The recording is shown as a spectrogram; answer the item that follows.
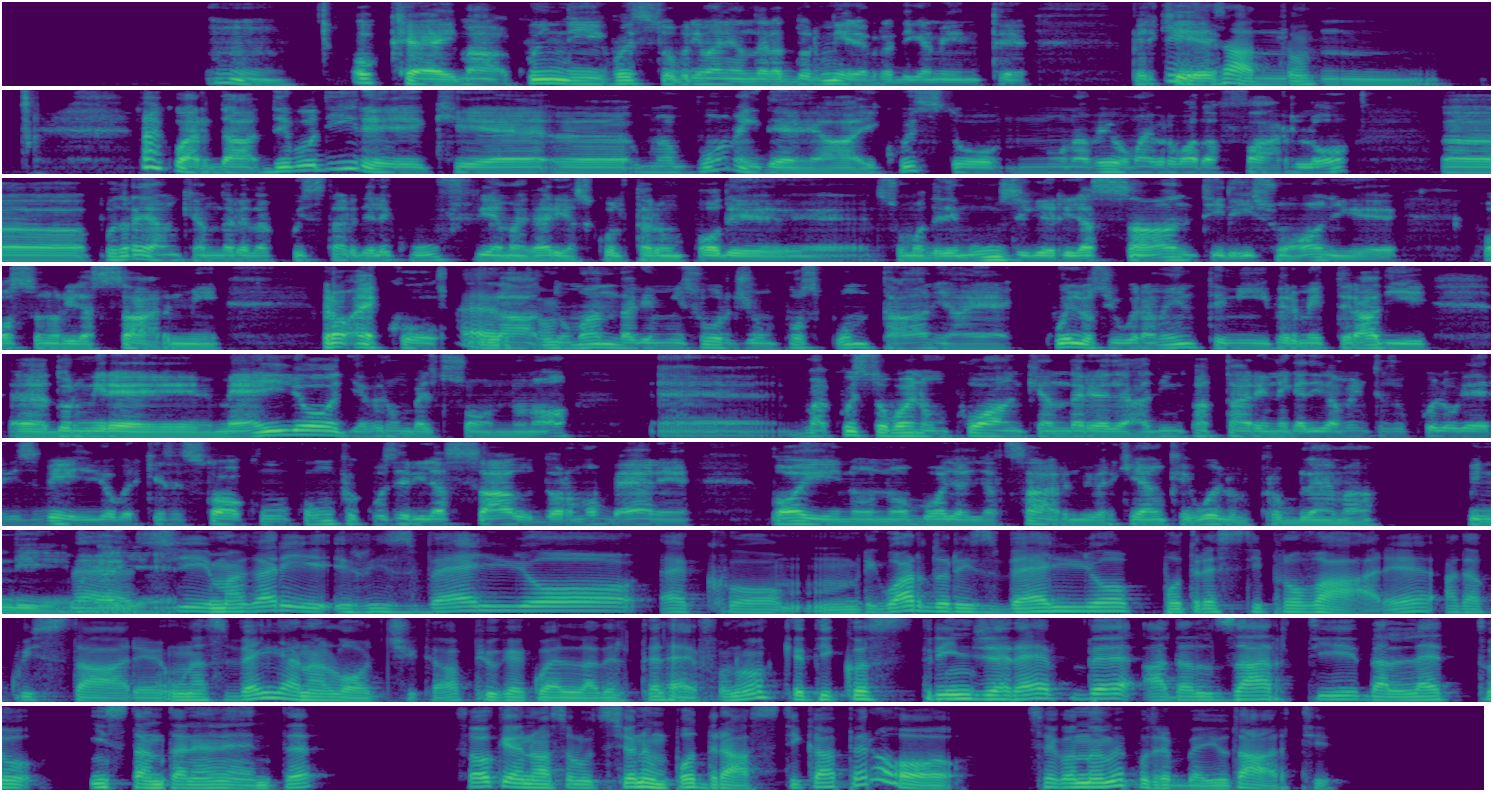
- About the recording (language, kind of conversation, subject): Italian, advice, Come posso superare le difficoltà nel svegliarmi presto e mantenere una routine mattutina costante?
- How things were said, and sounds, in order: tongue click; tongue click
